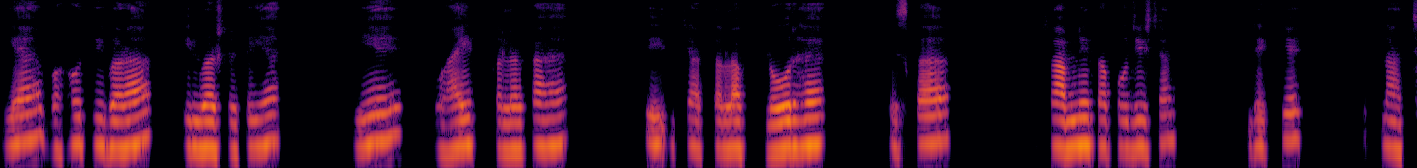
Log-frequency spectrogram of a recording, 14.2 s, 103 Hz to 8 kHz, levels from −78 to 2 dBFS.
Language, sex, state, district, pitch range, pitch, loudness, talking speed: Hindi, female, West Bengal, North 24 Parganas, 170-195 Hz, 180 Hz, -30 LUFS, 95 wpm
